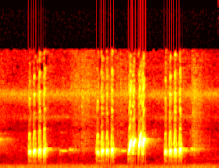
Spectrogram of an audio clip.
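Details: Chatty kutilang emas, a bulbul, played as a trapping lure: four compact bursts of rapid, bright notes, the third pitched higher, each under a quarter second, over soft low noise.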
